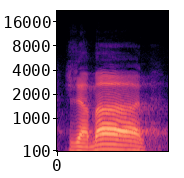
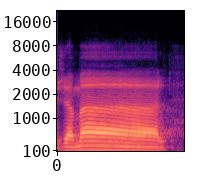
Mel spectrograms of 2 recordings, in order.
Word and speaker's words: Jamal: Knowing why we have double A, it's not because it's not Jamal, it's Jamal.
